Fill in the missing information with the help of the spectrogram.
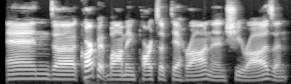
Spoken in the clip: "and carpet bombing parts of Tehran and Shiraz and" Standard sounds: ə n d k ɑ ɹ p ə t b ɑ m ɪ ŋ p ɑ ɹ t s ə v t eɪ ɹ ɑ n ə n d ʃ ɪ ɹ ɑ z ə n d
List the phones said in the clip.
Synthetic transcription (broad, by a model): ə n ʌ k ɑ ɹ p ə t b ɑ m ɪ ŋ p ɑ ɹ t s ə v t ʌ ɹ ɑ n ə n ʃ ɪ ɹ ɑ z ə n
